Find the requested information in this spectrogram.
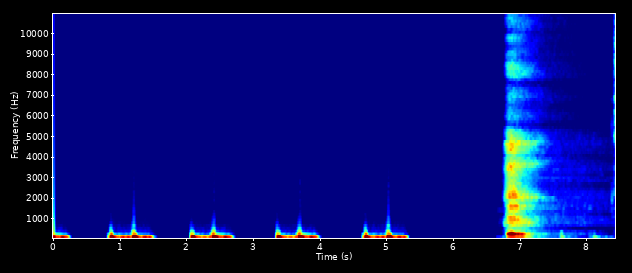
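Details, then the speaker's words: Heartbeat sound in an ASMR roleplay, presented as the heartbeat of a pregnant female character: slow, steady paired lub-dub beats at about 46 a minute, followed by a soft breathy sigh; normal heartbeat. "Can you still hear my heart beating loud for you?"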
